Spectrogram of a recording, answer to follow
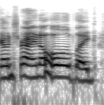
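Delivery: usual speaking voice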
